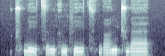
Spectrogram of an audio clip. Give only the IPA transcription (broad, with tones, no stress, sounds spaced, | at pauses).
ʈ͡ʂʰ w e˥˩ ɪ̯ t͡s ɤ˧˥ ŋ x ɤ˧ ŋ f e˥ ɪ̯ t͡sʰ w ɑ˧˥ ŋ ʈ͡ʂ w ä˥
